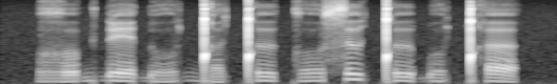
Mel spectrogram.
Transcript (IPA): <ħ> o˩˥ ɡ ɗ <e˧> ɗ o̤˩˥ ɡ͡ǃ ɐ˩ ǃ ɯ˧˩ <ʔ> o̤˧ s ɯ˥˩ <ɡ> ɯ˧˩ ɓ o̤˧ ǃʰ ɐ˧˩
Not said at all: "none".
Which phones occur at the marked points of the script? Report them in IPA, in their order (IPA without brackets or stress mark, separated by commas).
ɣ, e˧, k, ǃ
